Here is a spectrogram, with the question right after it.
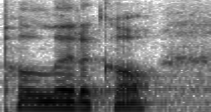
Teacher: this T in political is a flap. I wrote it here as a D because it's voiced and it's a light touch up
